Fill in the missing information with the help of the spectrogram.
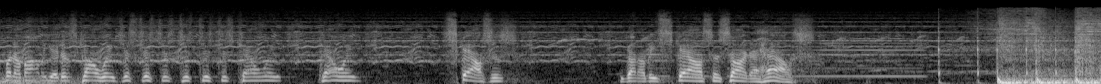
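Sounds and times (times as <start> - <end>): sparse quiet dance music: 0.0 - 11.0
held synth tone: 7.6 - 9.8.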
